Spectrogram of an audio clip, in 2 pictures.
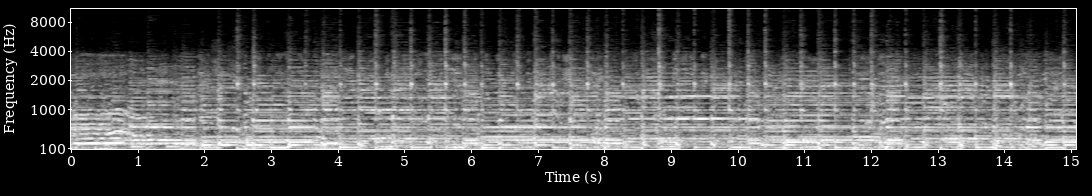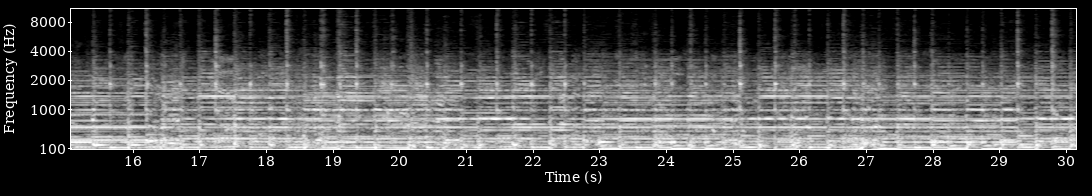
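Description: Acoustic guitar and upright bass playing an instrumental passage of an americana song, the bass sounding a steady run of low notes under the guitar.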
